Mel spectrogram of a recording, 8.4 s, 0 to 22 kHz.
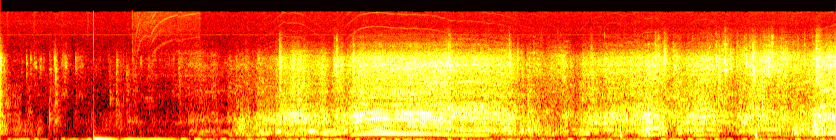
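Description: Ford Mk2 Escort rally car's 8-valve Pinto engine, heard inside the cabin. It is low and quiet for the first couple of seconds of a handbrake turn, then picks up revs about two and a half seconds in as the car pulls away, the pitch rising and dipping before settling.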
